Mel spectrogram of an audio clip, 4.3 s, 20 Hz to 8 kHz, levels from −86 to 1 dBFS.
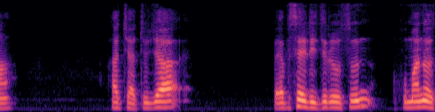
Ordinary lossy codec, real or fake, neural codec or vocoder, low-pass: none; fake; codec, 16 kHz in and 24 kHz out, 1 kbps, XY-Tokenizer; 7.2 kHz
